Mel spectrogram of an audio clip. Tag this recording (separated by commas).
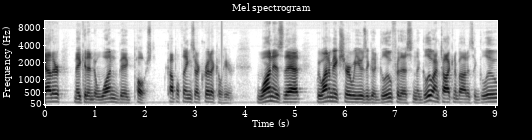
Speech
